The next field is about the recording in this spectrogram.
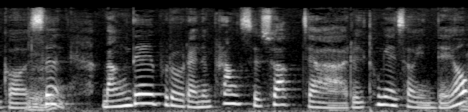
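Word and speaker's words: Mandelbrot: 프랙탈에 대한 논의가 대중적으로 알려지게 된 것은 망델브로라는 프랑스 수학자를 통해서인데요. 네. 만델브로트라고도 발음을 했었고 최근에는 외래어 표기법에 따라 망델브로라고 발음을 하는데 네.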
